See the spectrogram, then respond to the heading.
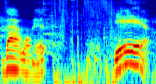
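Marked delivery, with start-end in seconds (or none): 1.9-2.5 excited cheer. Real, not acted. Cheering during fight.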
